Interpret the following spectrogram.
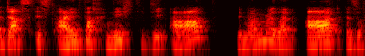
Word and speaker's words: Art: And also be careful with the sound of the A here. It doesn't sound like in English. In English, the A is a bit closed. You say Ort, yeah.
